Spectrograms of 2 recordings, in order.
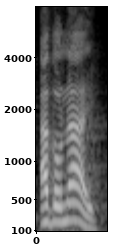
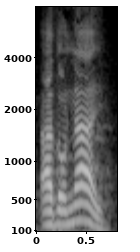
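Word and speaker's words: אדני: Esta es una Holem, es un AO, y esta es una A y una I, Adonai.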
